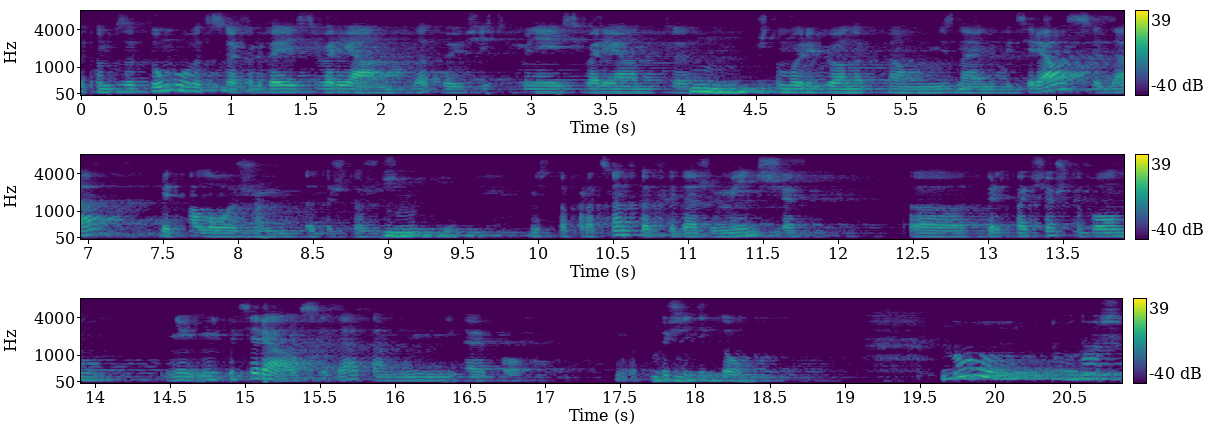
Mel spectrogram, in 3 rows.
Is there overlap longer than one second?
No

